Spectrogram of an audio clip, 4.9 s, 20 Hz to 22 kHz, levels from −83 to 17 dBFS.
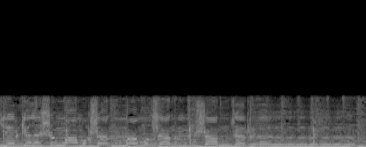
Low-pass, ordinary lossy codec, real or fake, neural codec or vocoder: none; none; real; none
